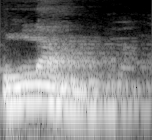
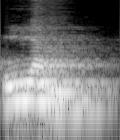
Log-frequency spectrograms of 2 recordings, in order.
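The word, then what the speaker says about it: लं: लम लम लम लम, यानी कि लौ के ऊपर एक बिंदी, जब हम उसका उच्चारण करते हैं तो वो कहलाता है लम। अगर मैं अंग्रेजी की बात करूं तो LAM, लम। क्या जैसे आपने लम का उच्चारण किया, क्या आपका जीभ आपके तालू से कनेक्ट हुआ?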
